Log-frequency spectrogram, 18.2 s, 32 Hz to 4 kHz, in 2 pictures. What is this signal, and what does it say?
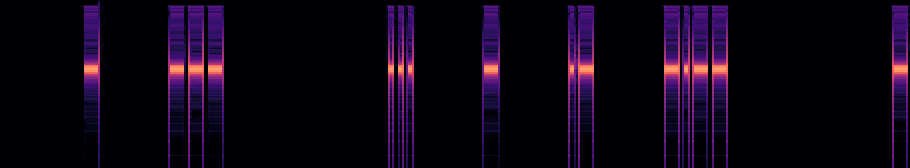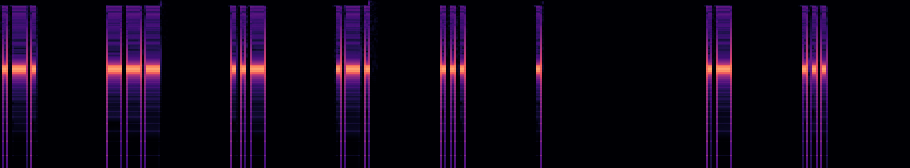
Morse code, heard as a keyed tone, about 25 wpm, spaced as for 10 wpm, 550 Hz. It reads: TO STAY COURSE AS
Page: news headlines in morse code at 10 wpm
